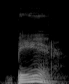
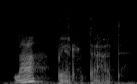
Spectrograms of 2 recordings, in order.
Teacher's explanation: The sound is ver because we have the V, which always gets pronounced like a B. So the first syllable is ver, and then we have dad, la verdad.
